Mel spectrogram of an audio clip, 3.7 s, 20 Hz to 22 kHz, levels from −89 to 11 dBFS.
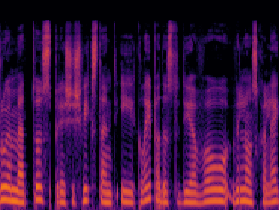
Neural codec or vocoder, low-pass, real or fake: none; 14.4 kHz; real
